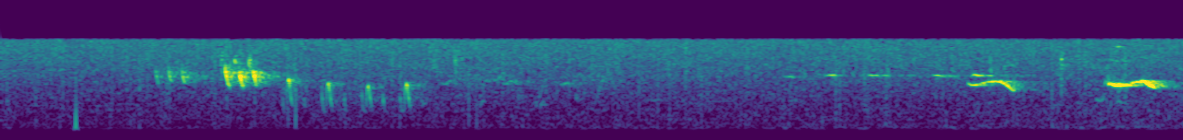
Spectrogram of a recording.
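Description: Small birds chirping and twittering in short trills, with a few whistled gliding notes near the end, over the steady hiss of an old film soundtrack.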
